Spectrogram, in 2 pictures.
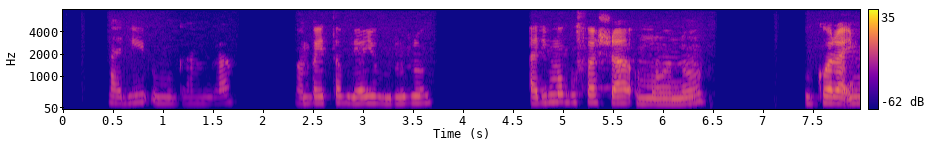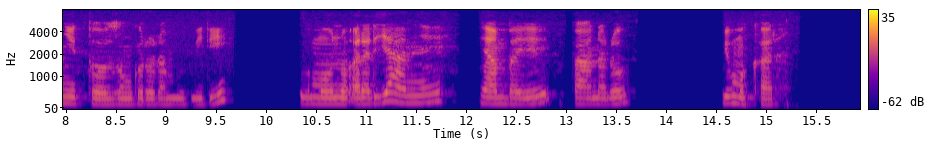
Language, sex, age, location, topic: Kinyarwanda, female, 18-24, Kigali, health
